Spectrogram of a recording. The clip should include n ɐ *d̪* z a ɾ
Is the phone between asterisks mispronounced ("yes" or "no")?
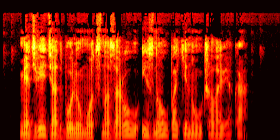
yes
